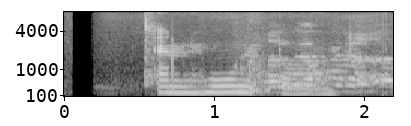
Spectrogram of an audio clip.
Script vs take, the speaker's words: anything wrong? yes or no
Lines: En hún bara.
no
